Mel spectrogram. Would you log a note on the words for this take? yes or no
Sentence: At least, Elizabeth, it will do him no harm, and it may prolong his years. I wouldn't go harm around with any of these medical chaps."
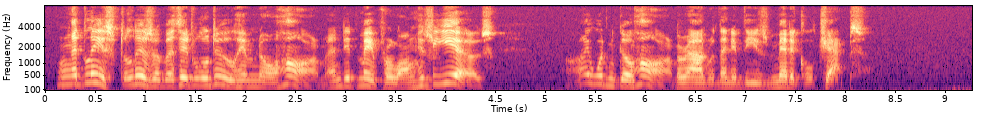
no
